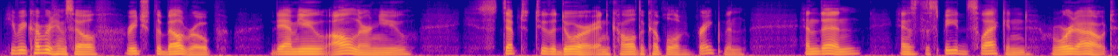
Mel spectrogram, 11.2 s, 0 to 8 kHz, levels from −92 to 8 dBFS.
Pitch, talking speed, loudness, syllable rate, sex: 125 Hz, 160 wpm, -18 LUFS, 4.9 syllables/s, male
